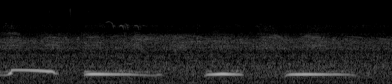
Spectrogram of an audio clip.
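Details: Mourning dove singing in the early morning: a slightly higher opening coo that slurs upward, then three lower, steady, hollow coos, roughly one per second, over a faint hiss of background noise.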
